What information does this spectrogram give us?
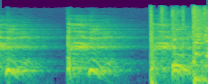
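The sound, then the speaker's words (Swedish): People cough in a train carriage: several harsh coughs burst out one after another at uneven intervals, each starting abruptly and trailing off, with a quick double cough at the end. No one speaks. “Dels folk som hostar i vagnen.”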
